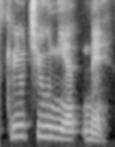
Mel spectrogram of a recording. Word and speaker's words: Kriaučiūnienė: She comes from Lithuania, and I have to look for my notes to pronounce her name right. Well, Sigita is fine, and her last name is Kriaučiūnienė.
